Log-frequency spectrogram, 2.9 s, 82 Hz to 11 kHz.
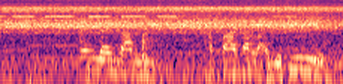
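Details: Oxygen concentrator, 5-litre model KSW-5, running at minimum flow while set up for nebulizer use, with a steady loud airflow hiss and a man talking over it.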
